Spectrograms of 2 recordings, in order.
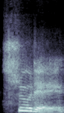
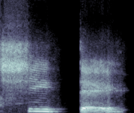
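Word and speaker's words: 朱泥: Yeah, I think it's SHU, not SHI. See, there you go. Shude, not Shide. Gosh, it sounds similar because Chinese and Japanese will pronounce SHI as Shude. So that's, I'm mixing up the spelling, but we got it. It's Shude.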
